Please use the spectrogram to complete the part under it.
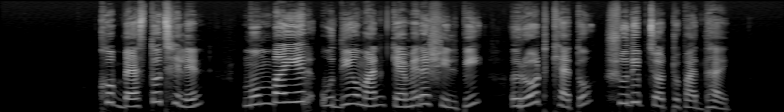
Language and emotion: Bengali, neutral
